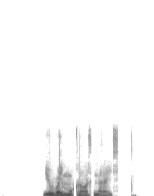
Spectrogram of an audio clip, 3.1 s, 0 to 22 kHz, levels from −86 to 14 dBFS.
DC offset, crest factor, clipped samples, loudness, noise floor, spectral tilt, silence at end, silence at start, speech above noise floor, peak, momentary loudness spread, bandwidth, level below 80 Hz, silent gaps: under 0.1%; 18 dB; under 0.1%; -24 LUFS; under -90 dBFS; -8 dB/octave; 0.45 s; 0.85 s; over 66 dB; -8 dBFS; 17 LU; 8 kHz; -54 dBFS; 2.41-2.61 s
